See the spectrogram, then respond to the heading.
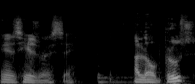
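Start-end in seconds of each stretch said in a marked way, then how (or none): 1.3-2.0 terrible put-on accent veering Spanish-sounding. Imitating Nikola Jokic phoning a player: terrible Nikola Jokic impression. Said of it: "Terrible Jokic".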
